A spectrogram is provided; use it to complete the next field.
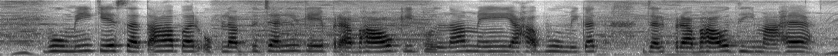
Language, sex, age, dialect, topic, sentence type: Hindi, female, 31-35, Garhwali, agriculture, statement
